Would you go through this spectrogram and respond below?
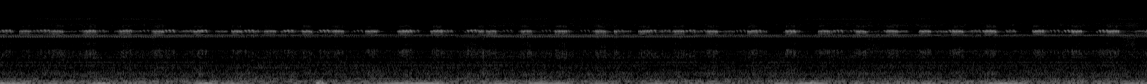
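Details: Grass-insect chorus: bright, regularly pulsed high chirps around three a second ride on a steady ringing tone, with low background hum underneath.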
